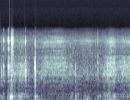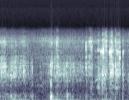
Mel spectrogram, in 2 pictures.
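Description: Irregular sharp knocks and scuffing close to the helmet camera, with crunching on loose gravel, as the rider moves about with a downhill mountain bike at a standstill.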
